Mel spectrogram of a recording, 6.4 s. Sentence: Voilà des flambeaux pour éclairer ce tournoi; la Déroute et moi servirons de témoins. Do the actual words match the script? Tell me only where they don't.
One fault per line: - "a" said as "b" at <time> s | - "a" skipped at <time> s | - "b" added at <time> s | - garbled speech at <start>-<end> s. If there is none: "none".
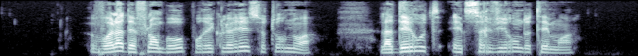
- "moi" skipped at 4.6 s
